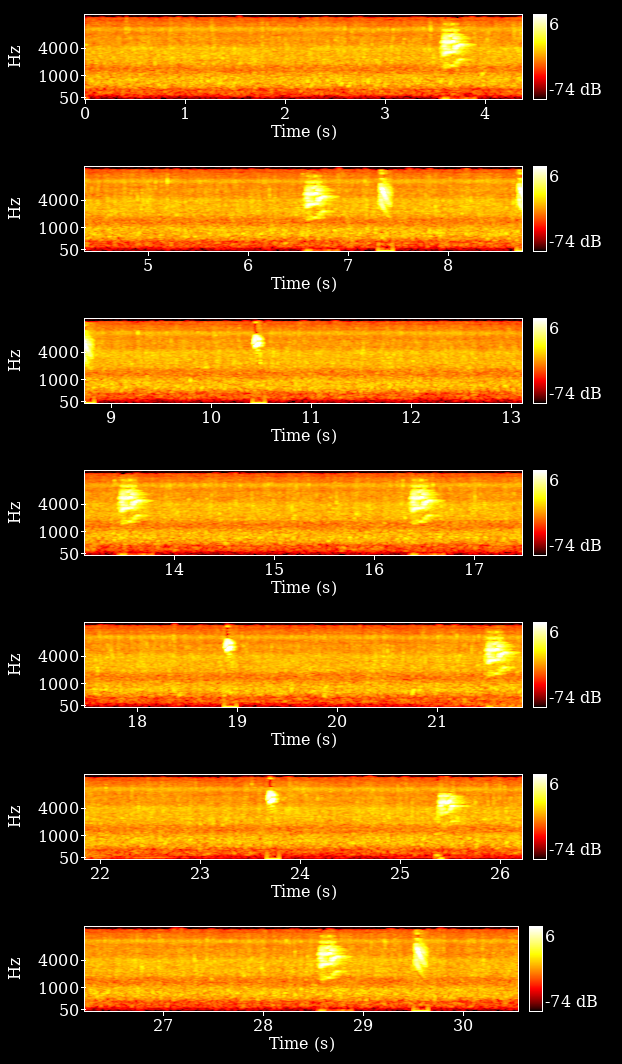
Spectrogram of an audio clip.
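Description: Double-collared seedeater (coleiro) calling: about a dozen short, high notes that slide downward, coming singly or in close pairs every one to three seconds, over a steady rushing background like running water.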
